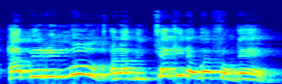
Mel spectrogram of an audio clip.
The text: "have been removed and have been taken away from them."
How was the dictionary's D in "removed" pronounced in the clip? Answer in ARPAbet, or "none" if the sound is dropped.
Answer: D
